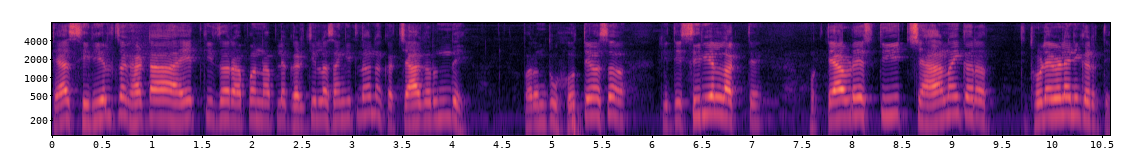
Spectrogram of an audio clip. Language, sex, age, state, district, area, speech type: Marathi, male, 45-60, Maharashtra, Amravati, urban, spontaneous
